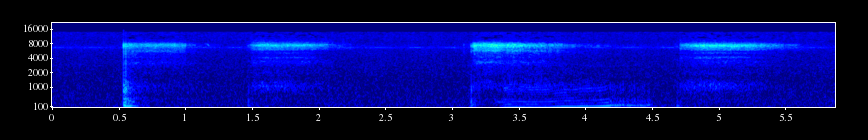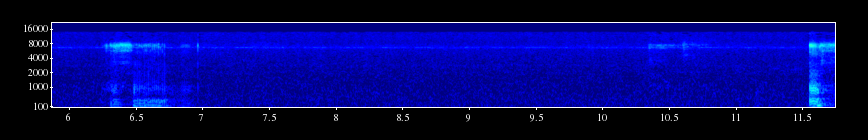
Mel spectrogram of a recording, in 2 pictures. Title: Cat with Sleep Apnea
